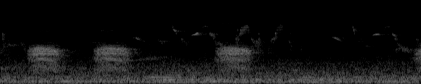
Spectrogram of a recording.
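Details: Harsh, scratchy Black francolin call: three coarse notes spaced under a second apart, then a pause filled with sharp, high twittering from nearby birds and low ambient hum.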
